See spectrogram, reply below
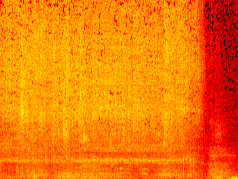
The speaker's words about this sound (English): I'm going to wash the oil off my hands.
